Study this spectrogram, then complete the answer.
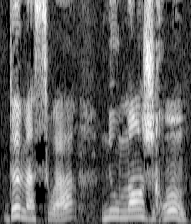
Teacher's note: we don't mark the intonation on the syllable GE in MAN-GE-RONS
